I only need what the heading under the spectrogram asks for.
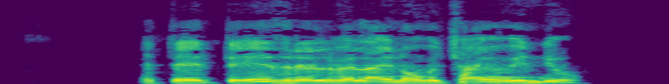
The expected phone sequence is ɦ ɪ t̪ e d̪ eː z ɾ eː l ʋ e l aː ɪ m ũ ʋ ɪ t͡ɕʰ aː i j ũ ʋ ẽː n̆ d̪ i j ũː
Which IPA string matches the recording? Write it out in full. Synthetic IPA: ɦ ɪ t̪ e t̪ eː z ɾ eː l ʋ e l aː ɪ n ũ ʋ ɪ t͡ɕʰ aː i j ũ ʋ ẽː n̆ d̪ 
